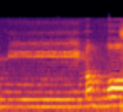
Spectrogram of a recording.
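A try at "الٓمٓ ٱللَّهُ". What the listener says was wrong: زيد شوية. ميم الله.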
